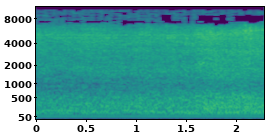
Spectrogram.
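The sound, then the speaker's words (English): Hot rod lawnmowers with single-cylinder flathead side-valve engines race in a qualifying heat on a very short track, giving a loud, continuous engine roar that holds steady without a break. “This is a heat race for qualification for the flathead lawnmowers. Hot rod lawnmowers powered by flathead engine, side-by-side pocket valve, single cylinder.”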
